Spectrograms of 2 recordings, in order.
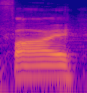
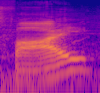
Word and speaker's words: Fi: before the mission starts says it's fi like she said fi so I'm assuming it is f you know because that's an official pronunciation by Nintendo excuse me gross um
